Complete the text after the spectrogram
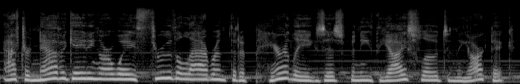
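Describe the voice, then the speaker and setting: A woman narrates a scripted retrospective like an audiobook host. Her tone is soft-edged and mellow, at a middling pitch. She slips in dry, sarcastic asides, with music playing faintly beneath her. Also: brisk. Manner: wry, dryly sarcastic asides. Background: music under the voice.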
